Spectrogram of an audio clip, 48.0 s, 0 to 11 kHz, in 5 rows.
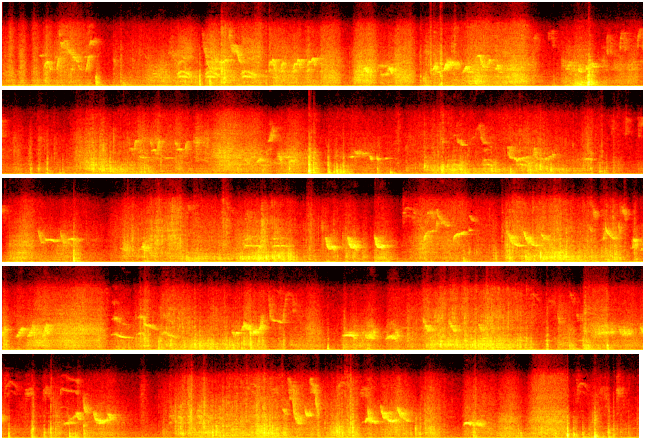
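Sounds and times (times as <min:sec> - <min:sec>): birds chirping: 0:00.4 - 0:10.0, 0:11.0 - 0:48.0.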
